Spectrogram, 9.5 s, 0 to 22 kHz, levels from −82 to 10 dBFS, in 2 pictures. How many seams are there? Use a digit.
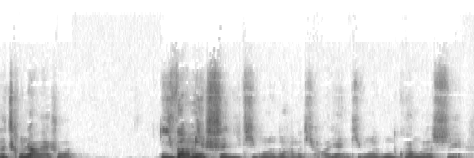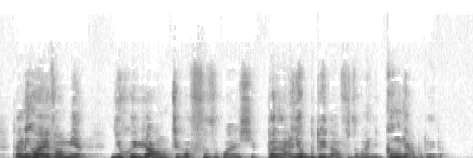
0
